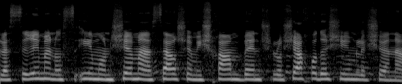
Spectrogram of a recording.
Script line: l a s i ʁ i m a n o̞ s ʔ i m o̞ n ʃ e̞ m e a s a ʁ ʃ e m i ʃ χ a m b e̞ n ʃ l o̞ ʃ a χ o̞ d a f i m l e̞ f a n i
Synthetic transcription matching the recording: l a s i ʁ i m a n o̞ s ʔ i m o̞ n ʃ e̞ m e a s a ʁ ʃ e m i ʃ χ a m b e̞ n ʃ l o̞ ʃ a χ o̞ d a ʃ i m l e̞ ʃ a n a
